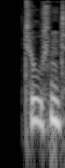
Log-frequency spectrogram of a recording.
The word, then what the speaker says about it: tusind: The D is usually silent when it follows an N. – Tusind tak.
